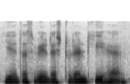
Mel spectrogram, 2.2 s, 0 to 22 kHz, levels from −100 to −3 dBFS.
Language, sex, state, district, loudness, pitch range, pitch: Hindi, male, Bihar, Patna, -12 LUFS, 115-120 Hz, 115 Hz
